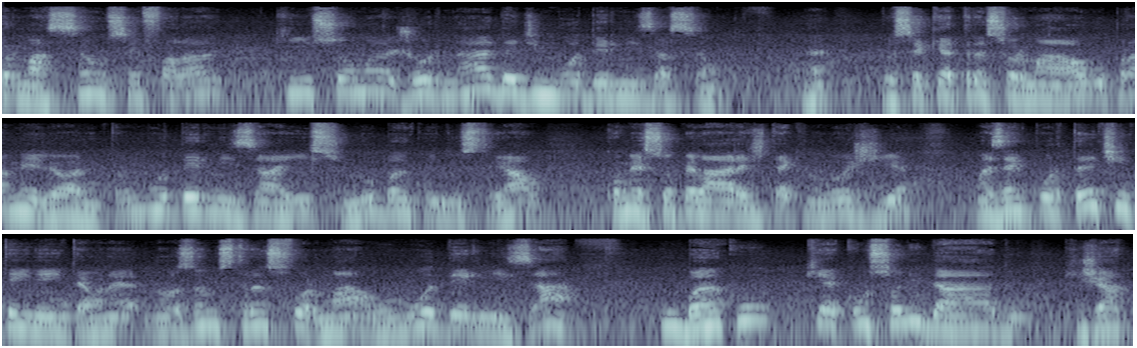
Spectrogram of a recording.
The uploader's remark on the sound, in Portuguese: Série especial de videocasts, gravada diretamente da Febraban Tech 2023, o maior evento nacional de inovação e tecnologia para o setor financeiro.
